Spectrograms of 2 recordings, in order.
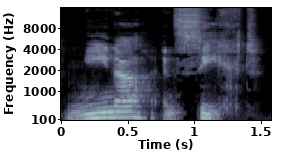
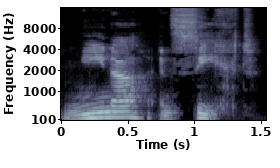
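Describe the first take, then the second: First: The vowels are 'ee' sounds. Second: The vowels are 'ee' sounds.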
